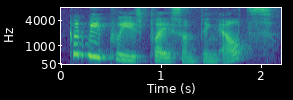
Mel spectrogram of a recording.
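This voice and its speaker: A woman's voice: mid-range voice, very animated, a little slow, gravelly, warm tone, breathy edge, exaggerated voice. Woman as a grumbling, put-upon male goose. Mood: weary, reluctant. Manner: muttering, groaning, honking.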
